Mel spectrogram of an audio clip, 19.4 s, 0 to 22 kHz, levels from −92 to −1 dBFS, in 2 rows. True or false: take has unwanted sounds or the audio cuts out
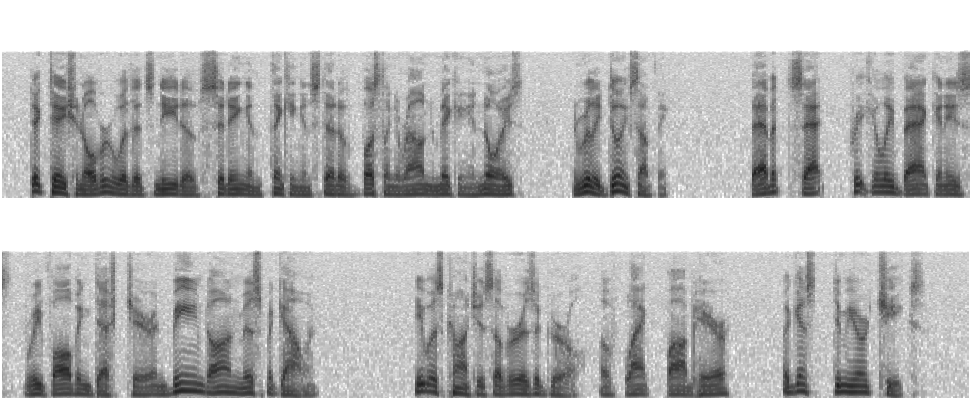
false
